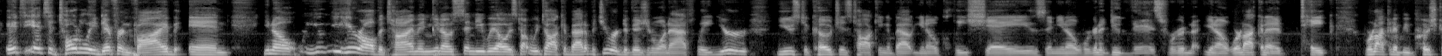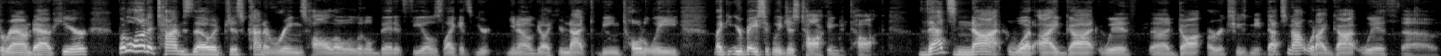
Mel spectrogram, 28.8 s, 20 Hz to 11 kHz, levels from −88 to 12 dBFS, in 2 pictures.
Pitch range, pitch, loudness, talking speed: 110-150 Hz, 120 Hz, -17 LUFS, 250 wpm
